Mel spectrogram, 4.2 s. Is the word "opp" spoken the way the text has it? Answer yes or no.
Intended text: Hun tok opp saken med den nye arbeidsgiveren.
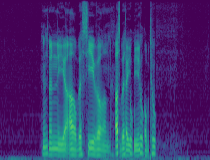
no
